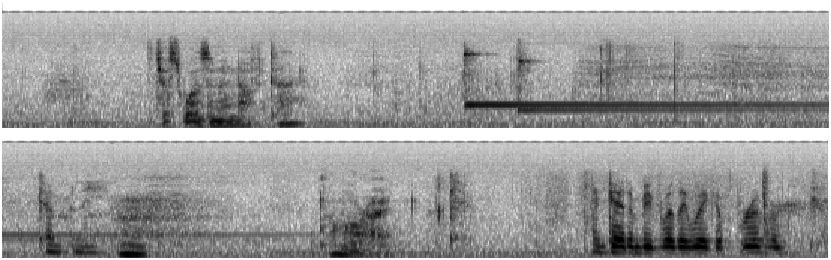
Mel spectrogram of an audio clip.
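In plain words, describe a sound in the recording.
A man speaks softly and calmly nearby.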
